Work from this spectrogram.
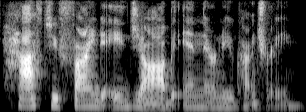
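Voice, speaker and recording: An American woman speaks as a podcast guest in a slightly low voice. She rambles, stacking asides and restarts, with lively swings in her delivery. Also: a little slow. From United States. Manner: talkative, rambling, animated asides. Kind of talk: conversational podcast interview.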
